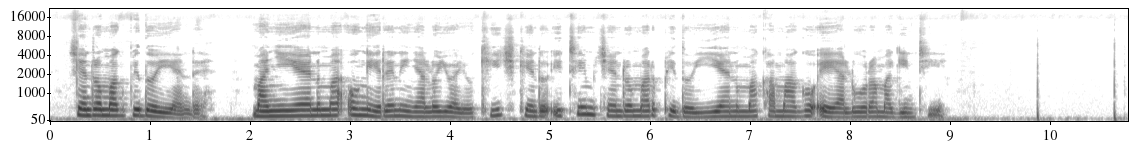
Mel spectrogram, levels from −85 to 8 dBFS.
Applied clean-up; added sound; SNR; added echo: none; none; none; none.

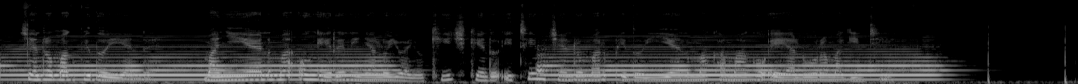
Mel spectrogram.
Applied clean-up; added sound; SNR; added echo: none; Brass instrument; -4 dB; none.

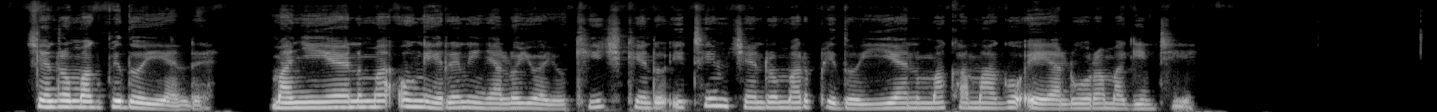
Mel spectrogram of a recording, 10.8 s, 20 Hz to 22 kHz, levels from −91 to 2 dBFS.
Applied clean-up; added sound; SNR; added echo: neural mask model Resemble Enhance denoiser.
